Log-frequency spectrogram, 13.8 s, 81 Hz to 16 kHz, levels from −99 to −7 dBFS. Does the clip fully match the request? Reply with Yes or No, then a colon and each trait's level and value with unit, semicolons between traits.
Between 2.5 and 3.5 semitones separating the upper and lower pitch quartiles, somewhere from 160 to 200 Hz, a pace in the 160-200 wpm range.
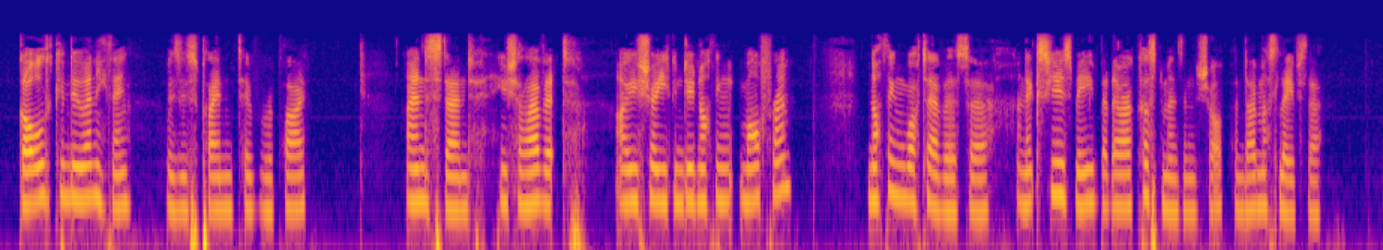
No: average, 2.8 semitones; high, 215 Hz; average, 180 wpm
